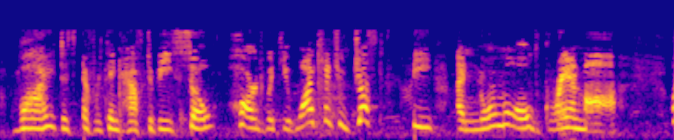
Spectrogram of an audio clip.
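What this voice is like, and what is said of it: Screaming angrily. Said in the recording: “I'm screaming at a princess party, mom. I'm screaming at a princess party.”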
